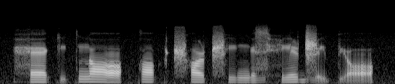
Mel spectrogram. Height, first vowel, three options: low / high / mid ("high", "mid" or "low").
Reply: mid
